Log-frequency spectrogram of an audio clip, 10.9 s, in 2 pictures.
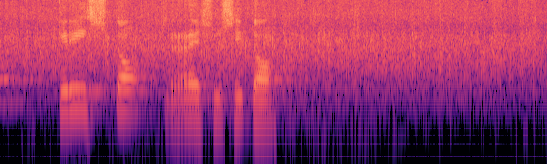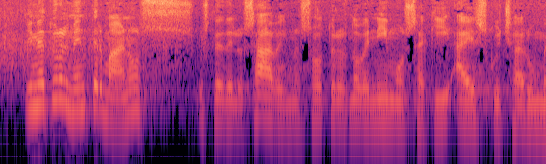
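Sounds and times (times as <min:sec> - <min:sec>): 
audience applause: 0:00.0 - 0:06.8
speech: 0:00.6 - 0:03.0, 0:05.7 - 0:10.9.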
